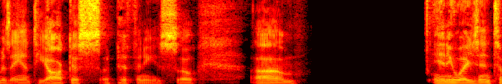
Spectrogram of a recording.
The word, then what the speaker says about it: Antiochus: uh but his correct pronunci pronunciation or pronunciation of his name is Antiocus Epiphies.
